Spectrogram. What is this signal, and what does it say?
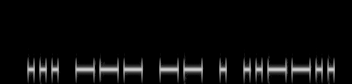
Morse code, heard as a keyed tone, about 20 wpm, 700 Hz. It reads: SOME?
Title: 4x Word-Spacing - Sentences from Top 100 Words - 20wpm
